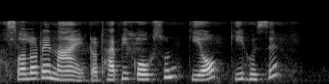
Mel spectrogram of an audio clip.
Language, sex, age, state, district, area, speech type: Assamese, female, 30-45, Assam, Sivasagar, rural, read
